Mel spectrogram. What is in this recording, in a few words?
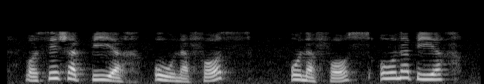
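"bierihnefass", Haut Rhin; qu’est-ce qu’une bière sans tonneau et un tonneau sans bière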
